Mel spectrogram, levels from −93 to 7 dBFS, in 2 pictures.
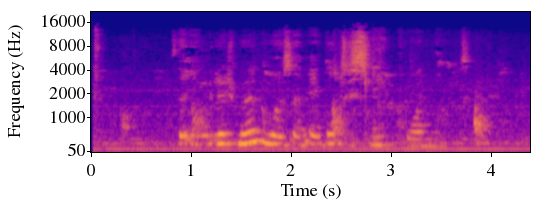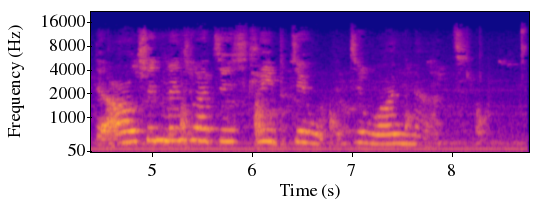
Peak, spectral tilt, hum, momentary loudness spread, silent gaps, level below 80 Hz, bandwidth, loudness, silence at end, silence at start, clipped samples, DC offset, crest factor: -4 dBFS; -4 dB/octave; none; 21 LU; none; -58 dBFS; 14.5 kHz; -21 LUFS; 0 s; 0.05 s; under 0.1%; under 0.1%; 18 dB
